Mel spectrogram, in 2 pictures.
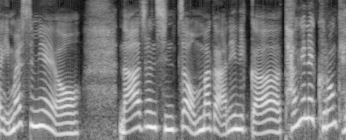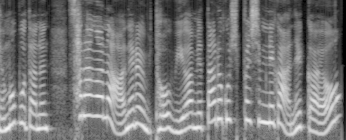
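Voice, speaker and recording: A woman's voice: high-pitched, dry recording. A woman voicing an insolent young daughter-in-law who talks with sarcastic, overly polite mockery.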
